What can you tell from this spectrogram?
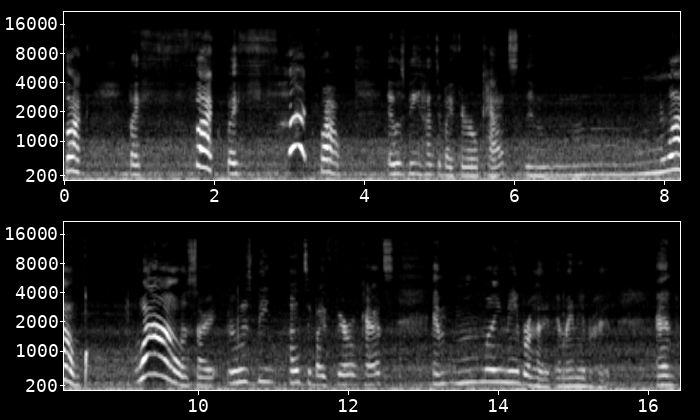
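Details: Woman with Tourette syndrome during a tic attack while running errands with her husband, repeating words and interjections mid-story; she reports trouble speaking. Vocal tics.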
